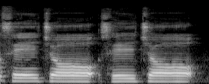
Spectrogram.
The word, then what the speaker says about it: 成長: 세이초. 앞에 거는 몸 신자인데요. 이게 신장, 말하자면 키를 말하는 거죠.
